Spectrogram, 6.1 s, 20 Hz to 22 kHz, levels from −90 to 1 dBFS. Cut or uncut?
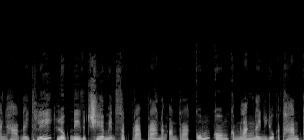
cut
